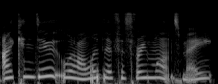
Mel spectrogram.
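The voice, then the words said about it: Put-on Australian accent. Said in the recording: “put a little accent to it ... that's Australian ... you sound a little bit Australian”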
